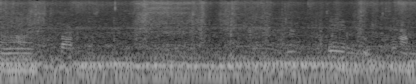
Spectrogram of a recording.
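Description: A motor running steadily nearby, a low even drone.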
